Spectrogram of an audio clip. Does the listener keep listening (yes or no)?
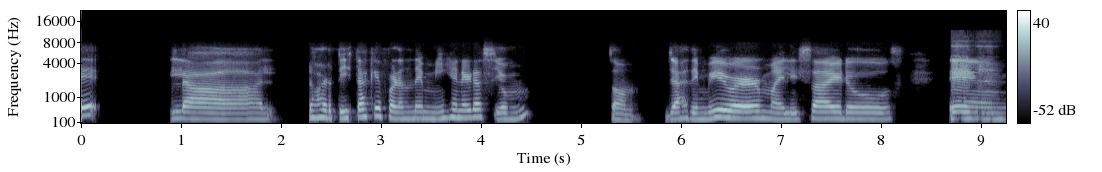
yes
